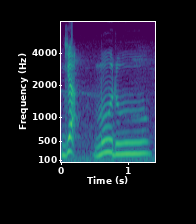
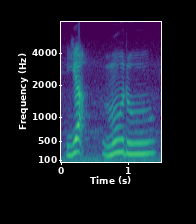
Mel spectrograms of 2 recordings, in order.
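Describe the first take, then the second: The two takes are said the same way.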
